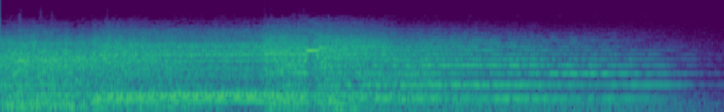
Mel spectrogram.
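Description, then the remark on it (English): A train whistle in the trailer for the film Terror Train screams loudly and steadily over rumbling rail noise. It holds its piercing harmonic tone for several seconds before gradually fading away. “The scream in the night isn't the train.”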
